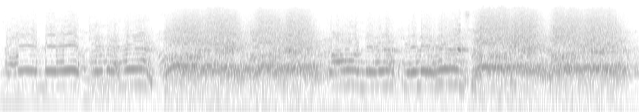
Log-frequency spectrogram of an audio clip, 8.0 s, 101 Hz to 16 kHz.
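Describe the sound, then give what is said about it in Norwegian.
A large crowd of Buddhist monks and other people in Burma shouts slogans in unison during a peaceful 2007 protest against the junta, voices rising in loud rhythmic bursts with brief pauses between chants, dense throughout. “Munkene og et voksende antall personer ropte slagord, applauderte og bedde.”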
